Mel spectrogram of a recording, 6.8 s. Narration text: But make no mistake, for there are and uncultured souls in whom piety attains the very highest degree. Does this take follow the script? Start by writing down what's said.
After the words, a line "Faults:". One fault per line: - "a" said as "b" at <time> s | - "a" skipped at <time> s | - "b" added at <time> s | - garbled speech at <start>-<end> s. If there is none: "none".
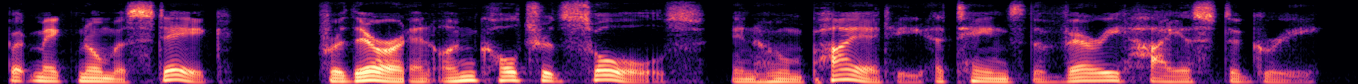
But make no mistake, for there are and uncultured souls in whom piety attains the very highest degree.
Faults:
none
